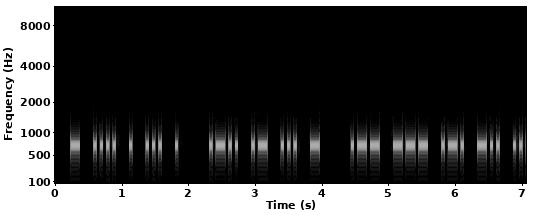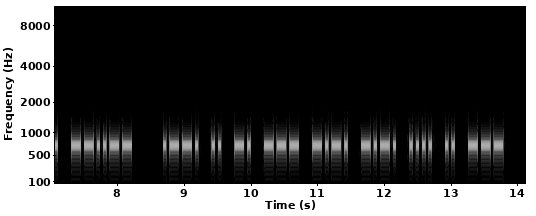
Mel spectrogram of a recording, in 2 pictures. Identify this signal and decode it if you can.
Morse code, heard as a keyed tone, about 25 wpm, spaced as for 22 wpm, 700 Hz. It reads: THESE LAST WORDS, PINOCCHIO
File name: Pinocchio / Pinocchio ch4 18 25 ik1hge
